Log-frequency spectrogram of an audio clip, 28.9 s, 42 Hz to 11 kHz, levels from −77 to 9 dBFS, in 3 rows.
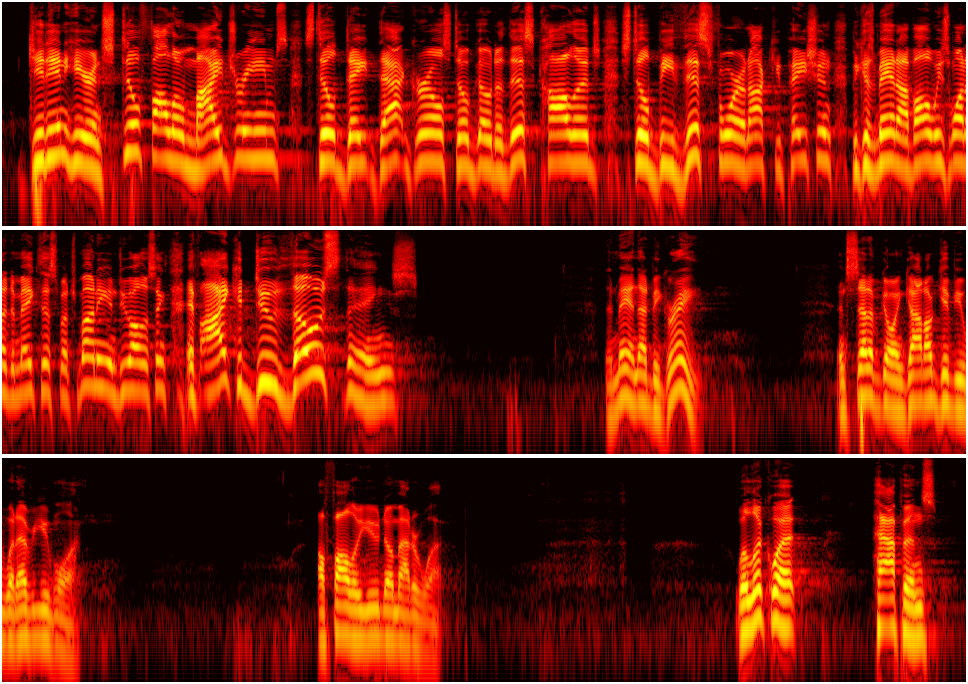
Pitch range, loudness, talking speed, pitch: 150-210 Hz, -18 LUFS, 145 wpm, 190 Hz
